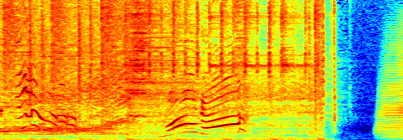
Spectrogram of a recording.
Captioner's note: loud feedback and music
